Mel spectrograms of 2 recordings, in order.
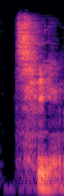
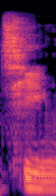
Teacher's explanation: most standard Mandarin will pronounce this as the third tone so I'm going to write that here in purple team third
